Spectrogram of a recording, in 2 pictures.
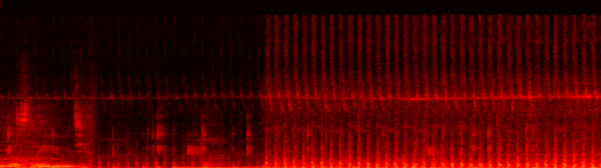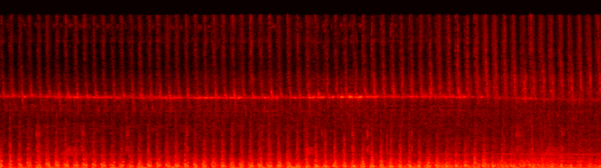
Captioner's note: helicopter engine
